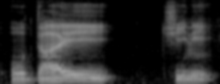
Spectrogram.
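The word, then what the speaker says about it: お大事に: And then bless you is odaiji ni. Let's get the pronunciation for that one.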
